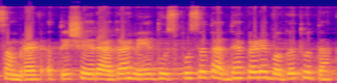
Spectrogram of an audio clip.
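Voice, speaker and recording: A woman storyteller giving a steady, dramatic scripted narration of a story. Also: fairly high pitch, moderate pace. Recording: long reverb.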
